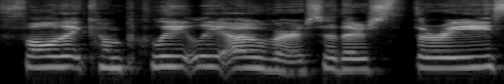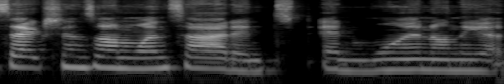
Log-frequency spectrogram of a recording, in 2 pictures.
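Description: A woman speaks at a moderate pace with a Southern US accent against a quiet background. Her pitch sits fairly high, and her intonation stays fairly even. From Middle Tennessee. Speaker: painter and former art teacher; former art teacher. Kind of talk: tutorial. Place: studio.

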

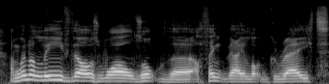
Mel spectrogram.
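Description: In a dark, mellow tone, a man speaks at a moderate pace. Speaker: gardening vlogger. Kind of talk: casual vlog chat. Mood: pleased, relaxed. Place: garden. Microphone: phone near.

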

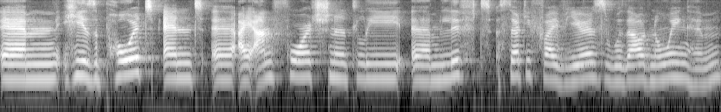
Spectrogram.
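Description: With a German accent, a woman speaks at a very slow pace. The background is quiet. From Germany. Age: 30s. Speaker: writer and journalist recommending a book. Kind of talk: book recommendation, then reading a poem aloud in German. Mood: warm, enthusiastic. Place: home room. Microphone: lapel.

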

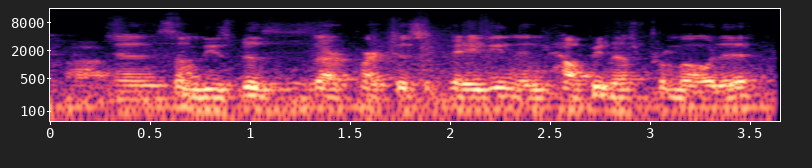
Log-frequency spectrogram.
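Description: Over noticeable background noise, a man with an American accent speaks at a fairly low pitch with ordinary pitch variation. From Downriver Detroit area, Michigan; Michigan. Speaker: mayor. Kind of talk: casual chat. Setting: breakfast table, on location. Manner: animated. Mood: upbeat, friendly. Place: cafe. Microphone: studio mic.

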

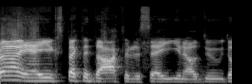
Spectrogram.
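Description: There's a quiet background as a man speaks at a fairly quick pace. His pitch varies in an ordinary way. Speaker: show host. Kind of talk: interview talk. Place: home room.

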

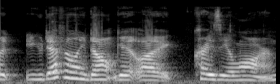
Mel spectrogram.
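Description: A woman speaks with ordinary pitch variation. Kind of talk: educational vlog talk. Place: home room.

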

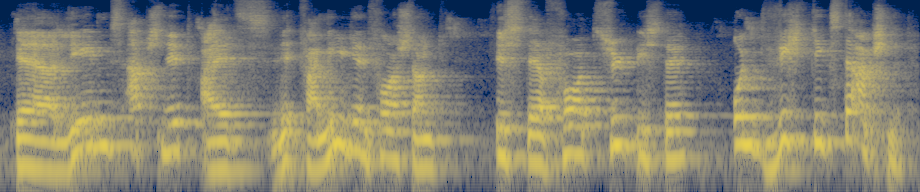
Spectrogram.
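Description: A man speaks at a very slow pace, his pitch swinging very widely. Audible room echo surrounds the voice. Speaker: storyteller or teacher in costume. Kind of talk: spiritual talk reading a story aloud. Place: hall.

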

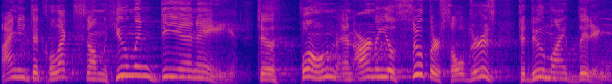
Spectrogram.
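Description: A put-on character voice from a man, extremely high in pitch, at a fairly slow pace. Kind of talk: talent show comedy act.

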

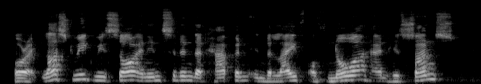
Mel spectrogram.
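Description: A high-pitched male voice with ordinary pitch variation over a quiet background. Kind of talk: prayer then bible teaching. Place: home room. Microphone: studio mic.

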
